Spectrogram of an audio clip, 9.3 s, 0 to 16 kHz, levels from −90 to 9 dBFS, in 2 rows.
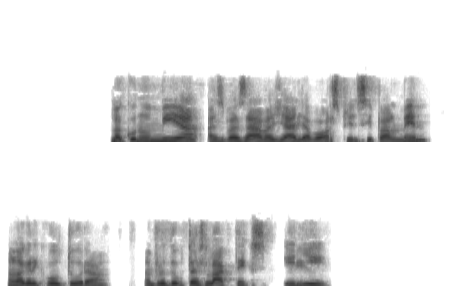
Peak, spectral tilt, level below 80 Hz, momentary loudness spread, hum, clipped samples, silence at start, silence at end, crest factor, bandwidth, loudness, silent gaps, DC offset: -2 dBFS; -4 dB/octave; -62 dBFS; 8 LU; none; under 0.1%; 1.1 s; 1.45 s; 18 dB; 8 kHz; -18 LUFS; 4.29-4.72 s, 5.76-5.94 s, 6.02-6.09 s, 7.43-7.49 s; under 0.1%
